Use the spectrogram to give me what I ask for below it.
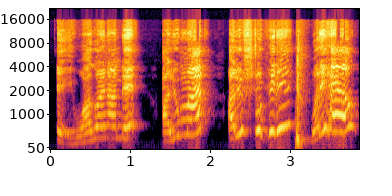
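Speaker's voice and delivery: high, loud, indignant Grenadian accent. Shown as a demonstration. The Queen challenging Barbados, loud Grenadian accent. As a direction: demand answers in an animated Grenadian accent. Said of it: "If I did that in Grenadian".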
